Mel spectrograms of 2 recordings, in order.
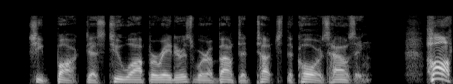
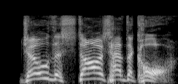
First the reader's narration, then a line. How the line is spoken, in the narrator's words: Skippy shouted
